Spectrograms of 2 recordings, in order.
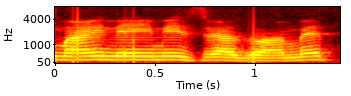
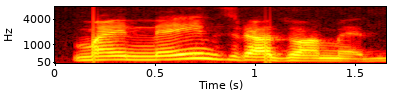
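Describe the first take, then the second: First: Name and is are said as separate words. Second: Name and is are joined into name's. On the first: The speaker calls it wrong. "instead of saying" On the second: The speaker calls it right. "use the contraction"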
